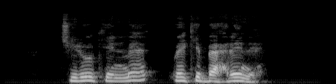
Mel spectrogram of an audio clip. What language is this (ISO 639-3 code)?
kur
